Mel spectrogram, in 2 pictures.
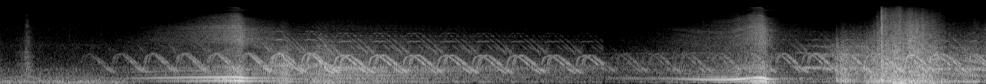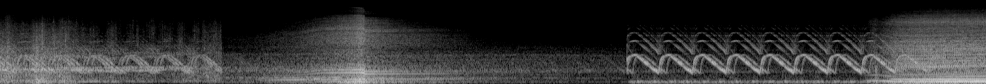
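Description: Police sirens wail with a fast, rising and falling whoop.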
